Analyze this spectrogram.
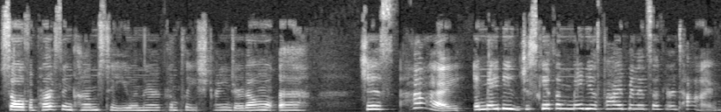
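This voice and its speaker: A woman speaks in a high, squeaky voice at a moderate pace. Her intonation is lively and her loudness swings a lot. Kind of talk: podcast conversation. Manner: warm, animated.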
